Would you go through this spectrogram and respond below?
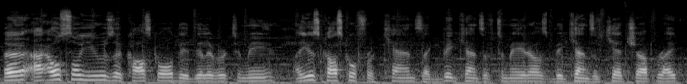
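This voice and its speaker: Man talking shop, halting. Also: on the high side, music in the background. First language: French. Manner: rambling, many fillers, searches for words. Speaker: restaurant owner. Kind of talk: casual podcast talk. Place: restaurant kitchen.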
